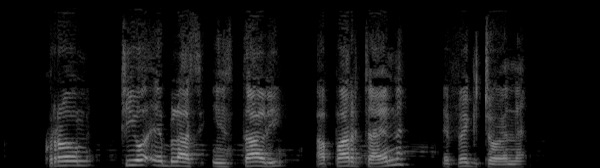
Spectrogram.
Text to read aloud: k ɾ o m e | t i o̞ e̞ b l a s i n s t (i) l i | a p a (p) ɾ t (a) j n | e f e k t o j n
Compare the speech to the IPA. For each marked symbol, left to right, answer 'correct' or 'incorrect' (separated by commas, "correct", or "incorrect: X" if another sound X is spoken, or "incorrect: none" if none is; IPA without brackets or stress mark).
incorrect: a, incorrect: none, correct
